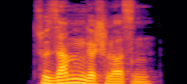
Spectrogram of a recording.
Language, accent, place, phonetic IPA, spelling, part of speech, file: German, Germany, Berlin, [t͡suˈzamənɡəˌʃlɔsn̩], zusammengeschlossen, verb, De-zusammengeschlossen.ogg
- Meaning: past participle of zusammenschließen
